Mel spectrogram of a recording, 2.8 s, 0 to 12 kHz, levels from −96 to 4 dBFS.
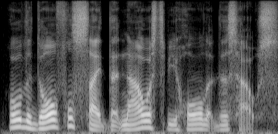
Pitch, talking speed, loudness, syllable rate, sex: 135 Hz, 260 wpm, -17 LUFS, 6.2 syllables/s, male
